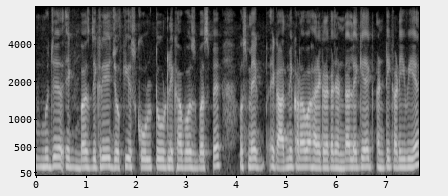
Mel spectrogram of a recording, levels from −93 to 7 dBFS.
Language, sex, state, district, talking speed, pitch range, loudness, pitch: Hindi, male, Uttar Pradesh, Jyotiba Phule Nagar, 255 wpm, 140-155 Hz, -17 LUFS, 145 Hz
